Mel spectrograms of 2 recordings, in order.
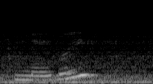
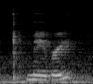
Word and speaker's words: Mabry: is tigers not daughters by samantha mayberry still naked pronounce her name mabry uh tiger's not daughters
